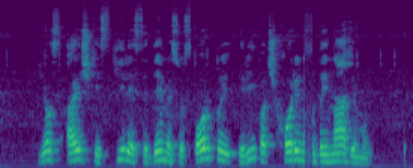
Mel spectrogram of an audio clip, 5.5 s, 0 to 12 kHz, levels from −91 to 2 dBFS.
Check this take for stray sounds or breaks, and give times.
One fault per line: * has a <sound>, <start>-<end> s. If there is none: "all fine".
* has a dropout, 4.1-4.2 s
